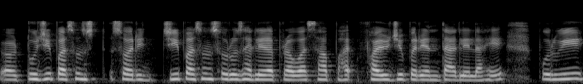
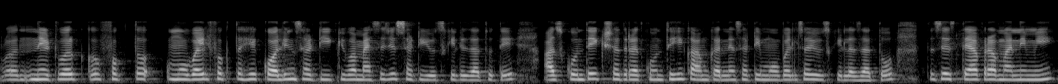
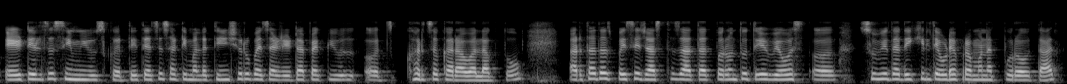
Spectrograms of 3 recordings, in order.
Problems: constant background noise, continuous background conversations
